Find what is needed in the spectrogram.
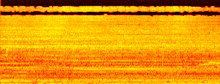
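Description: Live rock band playing loudly: electric guitar, bass guitar and drums, with a low bass note held steady from about a second in.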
